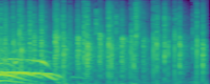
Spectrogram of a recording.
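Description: A short burst of applause from a small group in the studio of the show Tokyoumé: dense, uneven clapping that stays fairly loud throughout, opened by a couple of quick high whoops that glide up and down.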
